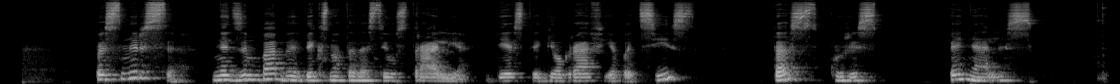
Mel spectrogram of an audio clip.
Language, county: Lithuanian, Vilnius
